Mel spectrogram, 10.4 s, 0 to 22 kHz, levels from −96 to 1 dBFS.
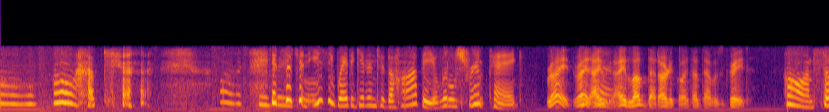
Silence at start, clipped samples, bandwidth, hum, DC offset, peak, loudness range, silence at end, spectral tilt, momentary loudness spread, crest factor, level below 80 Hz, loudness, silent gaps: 0 s; under 0.1%; 4 kHz; none; under 0.1%; -2 dBFS; 2 LU; 0 s; -2 dB/octave; 13 LU; 20 dB; -60 dBFS; -21 LUFS; none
